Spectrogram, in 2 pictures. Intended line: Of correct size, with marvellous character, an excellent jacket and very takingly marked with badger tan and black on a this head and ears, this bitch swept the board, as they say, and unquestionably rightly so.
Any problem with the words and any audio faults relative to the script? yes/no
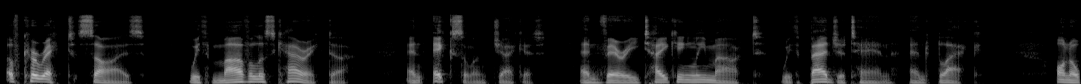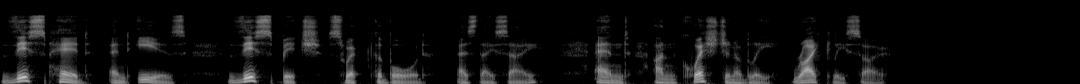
no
